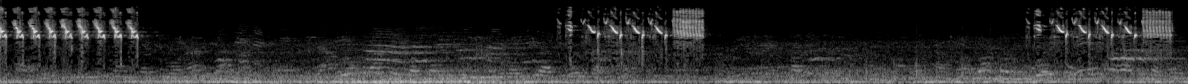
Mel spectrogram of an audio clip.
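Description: A goldfinch sings three bursts of rapid, high, tinkling twitters, each just over a second long, a few seconds apart, over a low background murmur.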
